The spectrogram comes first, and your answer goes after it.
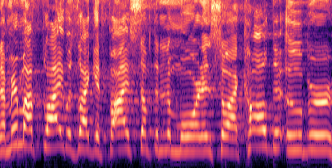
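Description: A man with an extremely high pitch talks very fast in a raised, projected voice over noticeable background noise. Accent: American. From Oklahoma City. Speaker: guest preacher. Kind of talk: casual, energetic sermon. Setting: church stage. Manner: fast talker.

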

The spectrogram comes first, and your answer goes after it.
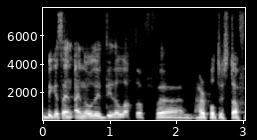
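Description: Here a man talks in a Norwegian accent at a fairly low pitch. His intonation is monotone and flat, at a moderate pace. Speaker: film location hunter. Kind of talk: casual chat. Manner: halting.

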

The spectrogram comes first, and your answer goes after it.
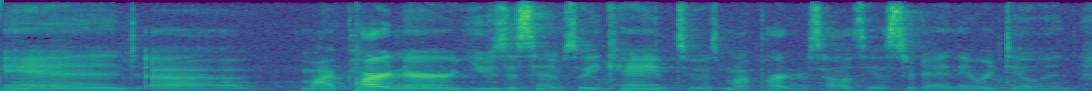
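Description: A woman with an American accent speaks at a very deep, low pitch in a flat monotone. There is audible room echo. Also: moderate pace. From Ohio, Akron. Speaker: yoga studio owner and teacher. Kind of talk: casual chat.

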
